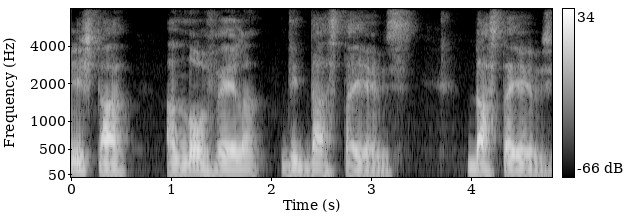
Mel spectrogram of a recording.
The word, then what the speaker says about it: Dostoiévski: Das Deves e não Dostoyevs como muita gente fala. Das Tevs é um nome russo e ele tem essa pronúncia diferente de como a gente leria o nome dele em português.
